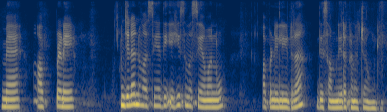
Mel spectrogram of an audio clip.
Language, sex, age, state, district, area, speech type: Punjabi, female, 30-45, Punjab, Tarn Taran, urban, spontaneous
